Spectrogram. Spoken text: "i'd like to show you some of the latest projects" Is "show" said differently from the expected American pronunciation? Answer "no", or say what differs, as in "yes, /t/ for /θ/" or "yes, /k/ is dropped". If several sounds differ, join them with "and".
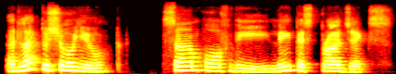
no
